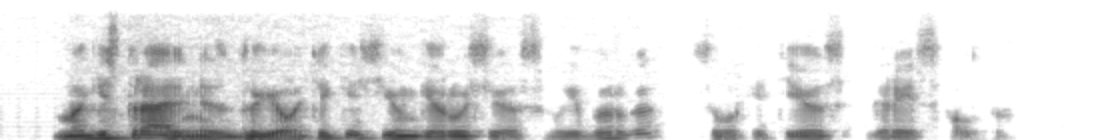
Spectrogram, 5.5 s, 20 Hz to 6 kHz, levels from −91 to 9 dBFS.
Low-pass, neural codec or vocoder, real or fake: 5.4 kHz; none; real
